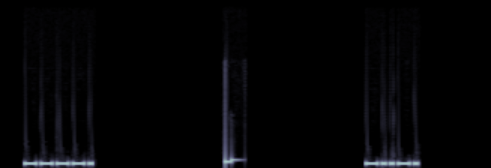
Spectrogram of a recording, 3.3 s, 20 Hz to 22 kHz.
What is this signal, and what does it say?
Morse code, heard as a keyed tone, about 44 wpm, 700 Hz. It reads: 9 /
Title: Single Character (Letter:Number:Punctuation:Prosign) 45wpm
